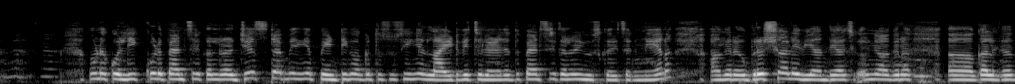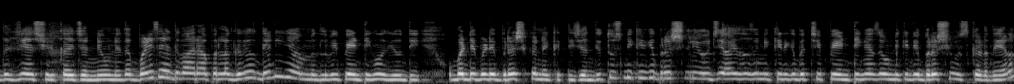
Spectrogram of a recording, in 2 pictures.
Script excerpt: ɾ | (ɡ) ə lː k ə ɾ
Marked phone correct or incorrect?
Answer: correct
